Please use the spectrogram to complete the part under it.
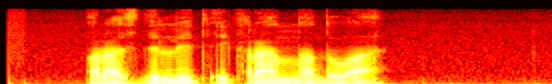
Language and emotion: Russian, neutral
